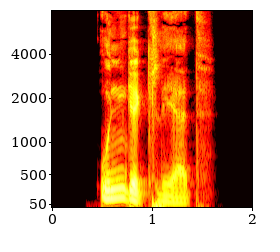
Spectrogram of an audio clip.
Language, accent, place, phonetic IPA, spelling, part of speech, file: German, Germany, Berlin, [ˈʊnɡəˌklɛːɐ̯t], ungeklärt, adjective, De-ungeklärt.ogg
- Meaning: 1. unexplained 2. unresolved, unsettled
